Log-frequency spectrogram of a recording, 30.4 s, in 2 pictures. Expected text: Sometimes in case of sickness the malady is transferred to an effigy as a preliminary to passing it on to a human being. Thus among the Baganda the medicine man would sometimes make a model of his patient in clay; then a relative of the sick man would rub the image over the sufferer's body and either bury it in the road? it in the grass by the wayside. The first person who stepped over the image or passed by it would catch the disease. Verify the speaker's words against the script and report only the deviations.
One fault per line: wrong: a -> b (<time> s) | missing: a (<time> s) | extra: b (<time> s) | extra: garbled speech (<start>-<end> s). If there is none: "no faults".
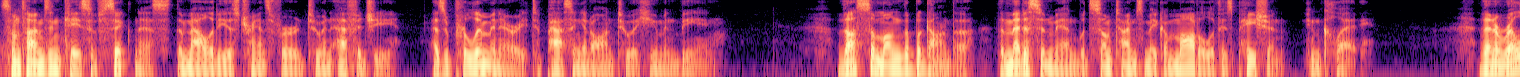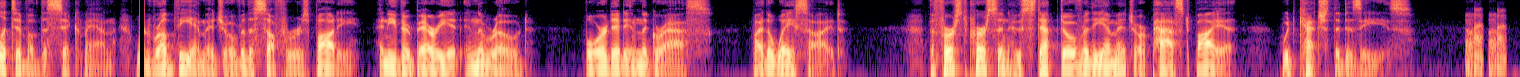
extra: board (21.0 s)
